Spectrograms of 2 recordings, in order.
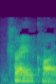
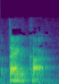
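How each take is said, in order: First: It is said in a plain accent. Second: It is said with a Hispanic accent.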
